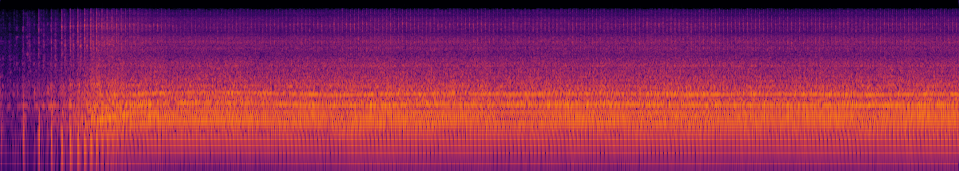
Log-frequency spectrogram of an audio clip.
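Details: Newer Murray push mower, after stretching and cutting the throttle spring for more spring action: engine settles into a steady, even drone with no hunting or surging, normal running speed, definitely better.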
